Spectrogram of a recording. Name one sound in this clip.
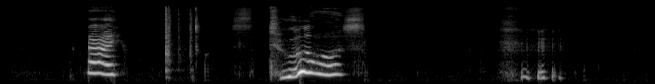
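A young girl talks animatedly close to the microphone.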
